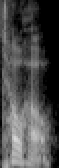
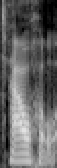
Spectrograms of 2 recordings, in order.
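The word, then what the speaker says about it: Touhou: say this was too I think you guys said it was Toho not towo I used to try to make it sound like towo you told me it's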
